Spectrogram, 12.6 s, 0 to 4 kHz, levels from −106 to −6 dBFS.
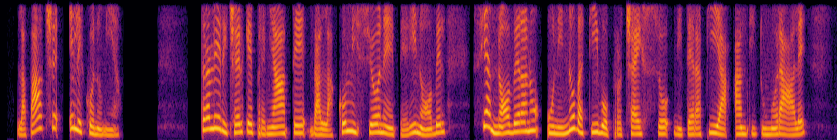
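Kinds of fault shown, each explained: Comfort noise in place of the background: around "la pace e l'economia", pauses become steady, featureless noise, one about 27 dB quieter, likely from discontinuous transmission, unlike a gate's silence.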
